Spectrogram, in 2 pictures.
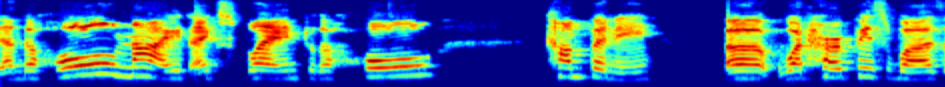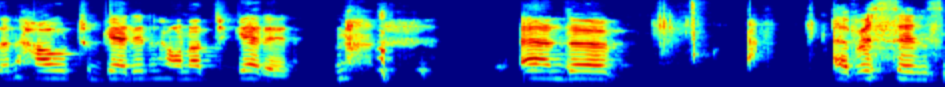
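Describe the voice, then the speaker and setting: German-accented woman guest, loud and bright, laughs through her own story. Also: on the high side, lo-fi sound. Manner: animated, laughing, self-mocking. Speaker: guest sharing recovery story. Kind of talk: personal storytelling interview.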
